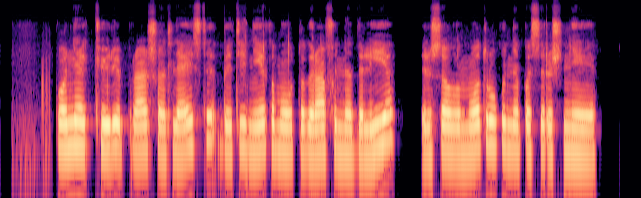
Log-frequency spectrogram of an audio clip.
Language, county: Lithuanian, Vilnius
